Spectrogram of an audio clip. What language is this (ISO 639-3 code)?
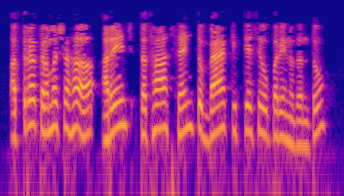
san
